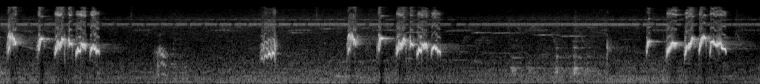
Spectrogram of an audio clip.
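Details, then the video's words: A red-whiskered bulbul sings, recorded to make birds lively: brisk, jaunty phrases of several bright whistled notes, repeated about every three seconds, with a faint high hum throughout. "เสียงนกกรงหัวจุก ชัด 100% เปิดต่อ ให้นกคึก"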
